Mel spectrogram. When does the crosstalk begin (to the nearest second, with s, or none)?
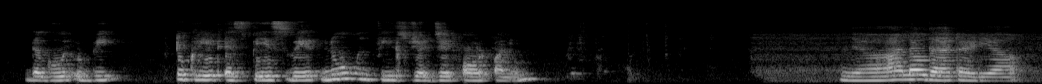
none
